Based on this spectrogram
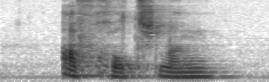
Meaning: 1. boa, any of the Boidae 2. boa constrictor
- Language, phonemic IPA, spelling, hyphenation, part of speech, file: Dutch, /ˈɑf.xɔtˌslɑŋ/, afgodslang, af‧god‧slang, noun, Nl-afgodslang.ogg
